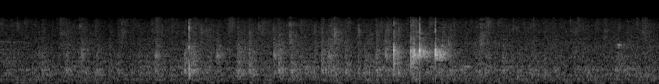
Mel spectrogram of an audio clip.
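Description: Small clicks and rubbing of a hand handling the rubber spark plug cap and lead on a motorcycle's air-cooled cylinder head, with a louder cluster of clicks about four seconds in.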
